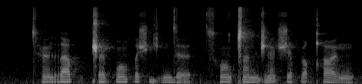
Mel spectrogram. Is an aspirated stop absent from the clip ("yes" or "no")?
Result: no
